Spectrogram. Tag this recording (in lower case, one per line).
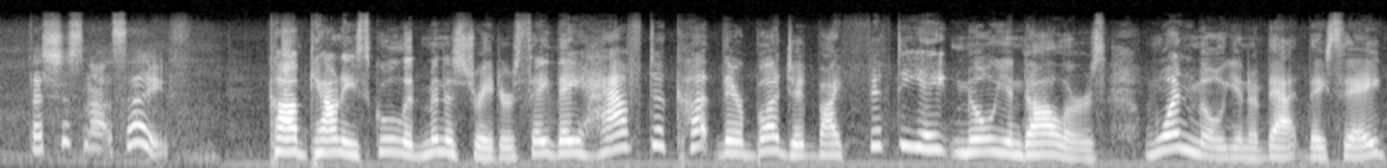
speech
